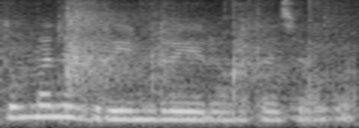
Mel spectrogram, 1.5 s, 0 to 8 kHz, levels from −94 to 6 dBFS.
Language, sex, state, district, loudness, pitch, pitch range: Kannada, female, Karnataka, Shimoga, -16 LUFS, 210 Hz, 195-245 Hz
